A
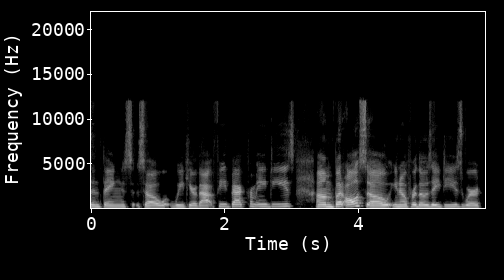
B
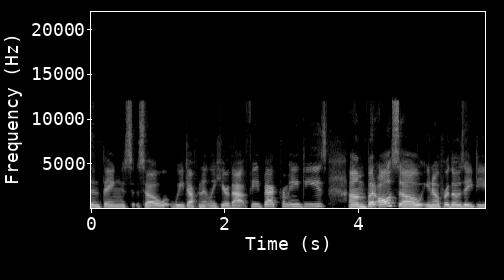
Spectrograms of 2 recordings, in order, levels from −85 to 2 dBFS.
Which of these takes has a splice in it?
A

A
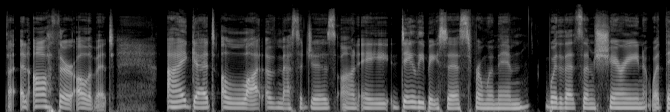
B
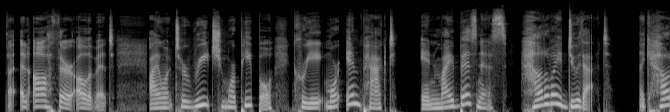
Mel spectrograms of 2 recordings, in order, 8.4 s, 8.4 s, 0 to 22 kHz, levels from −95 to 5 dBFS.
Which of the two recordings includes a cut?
B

